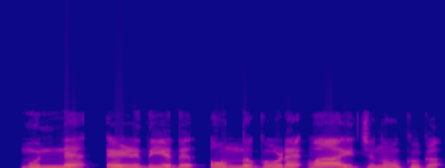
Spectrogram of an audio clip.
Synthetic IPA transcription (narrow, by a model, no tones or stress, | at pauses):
munːɨe̞ɻuðijɐðɨo̞nːukuːɽe̞ʋaːjit͡ɕːuno̞ːkːuɣɐ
